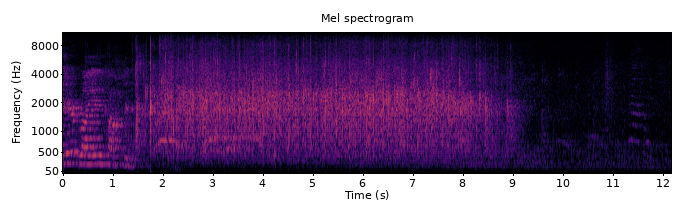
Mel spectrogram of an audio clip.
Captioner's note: applause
